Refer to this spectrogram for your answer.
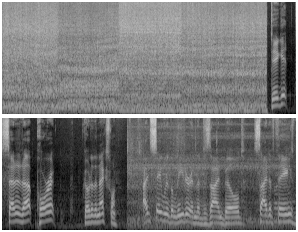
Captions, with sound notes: [ Whooshing sounds ] -Dig it, set it up, pour it. Go to the next one. I'd say we're the leader in the design build side of things --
